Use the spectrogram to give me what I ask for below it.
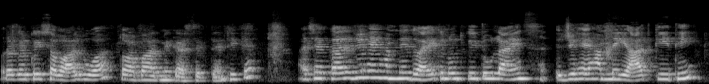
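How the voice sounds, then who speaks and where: A woman teaching an online class, reciting each sound slowly and carefully. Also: fairly high pitch, a little mellow. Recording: echoey dull room audio.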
